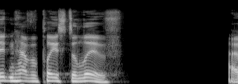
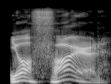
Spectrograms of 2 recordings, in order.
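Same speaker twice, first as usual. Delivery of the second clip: chef firing. A narrator's reading. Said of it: "the chef said".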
